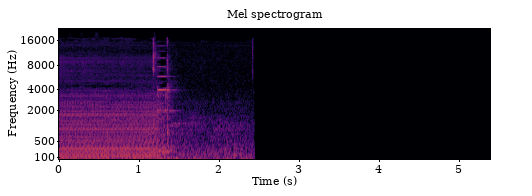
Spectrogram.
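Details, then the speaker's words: 3D sublimation machine finishing a timed cycle on a 3-layer mug in a vacuum mold: even machine hum cuts off with a brief high beep, then quiet; normal cycle-complete beep. "the time is over, we can hear the beep of the machine. Here it goes."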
